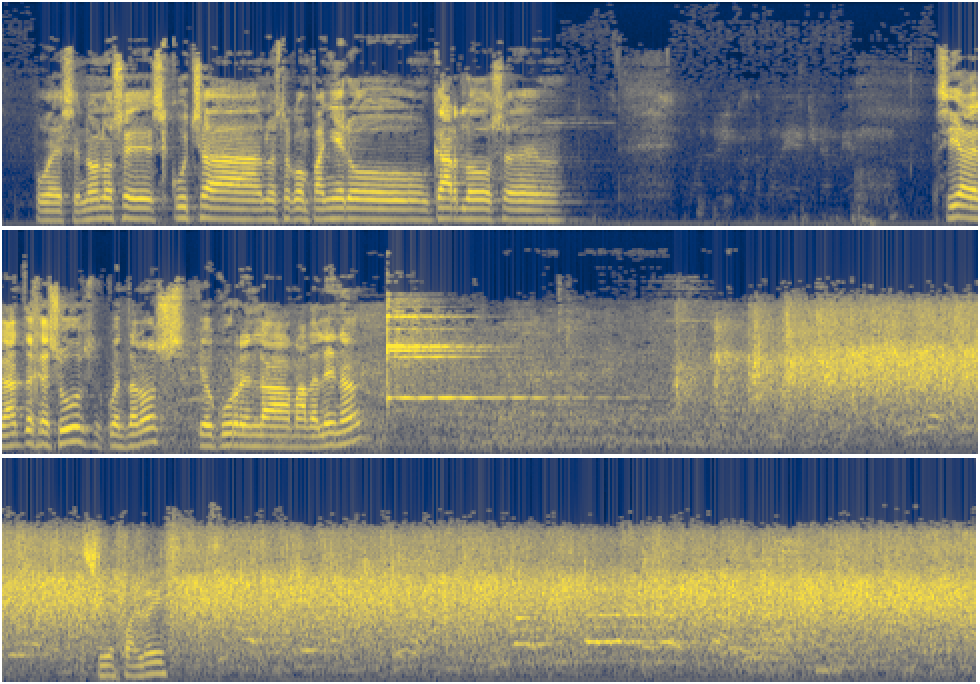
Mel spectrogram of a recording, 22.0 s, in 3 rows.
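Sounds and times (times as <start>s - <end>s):
speech: 0.2s - 4.3s, 7.0s - 10.4s, 15.4s - 16.2s
church bell ringing: 10.2s - 12.8s
sustained applause from a large crowd: 10.2s - 21.9s.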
